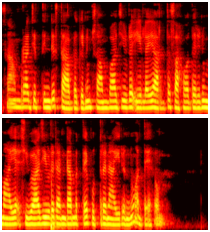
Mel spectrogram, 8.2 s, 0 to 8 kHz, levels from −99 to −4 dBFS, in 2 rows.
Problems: low volume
